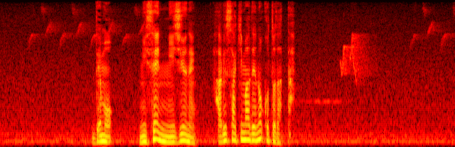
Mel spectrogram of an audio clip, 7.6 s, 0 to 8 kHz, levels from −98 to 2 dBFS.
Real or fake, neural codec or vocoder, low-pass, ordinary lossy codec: real; none; none; none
